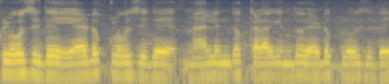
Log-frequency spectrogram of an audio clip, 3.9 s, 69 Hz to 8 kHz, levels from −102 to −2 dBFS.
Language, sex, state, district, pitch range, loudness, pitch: Kannada, male, Karnataka, Raichur, 110-120 Hz, -16 LUFS, 115 Hz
